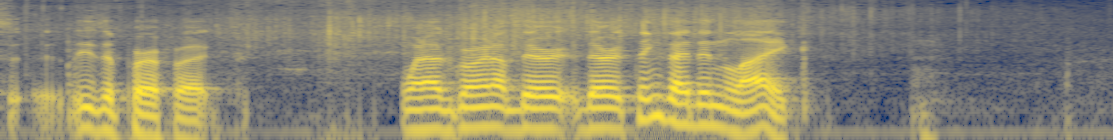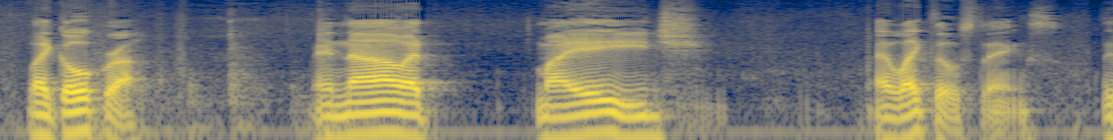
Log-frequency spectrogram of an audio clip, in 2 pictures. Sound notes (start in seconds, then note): none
